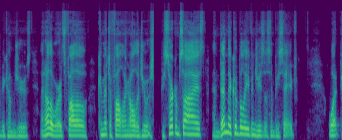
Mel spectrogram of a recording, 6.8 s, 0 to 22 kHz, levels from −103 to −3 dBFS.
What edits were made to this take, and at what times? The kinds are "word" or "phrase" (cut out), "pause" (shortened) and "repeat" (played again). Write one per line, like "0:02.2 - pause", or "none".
0:03.1 - word
0:04.2 - pause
